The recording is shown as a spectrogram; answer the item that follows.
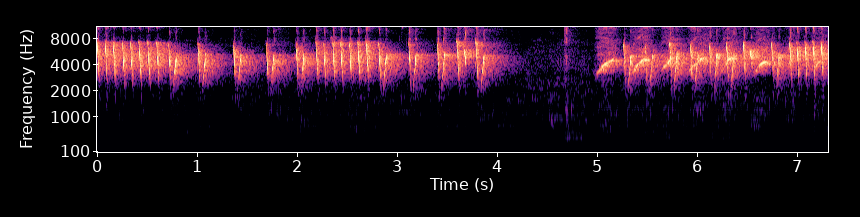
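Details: Ciblek gunung singing actively in the cetrakan style: fast, dry, rattling bursts of high ticks, broken by a short pause near the fifth second, then resuming as quicker sliding chirps.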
